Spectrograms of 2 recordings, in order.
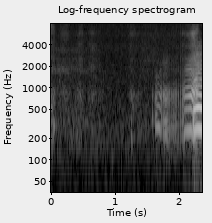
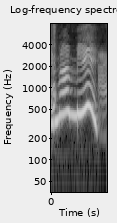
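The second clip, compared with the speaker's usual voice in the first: Mommy said higher, clearly, falling at the end; high sing-song model word; 6 semitones higher than usual. Shown as a demonstration. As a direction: model Mommy for a baby, lifted and slow.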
